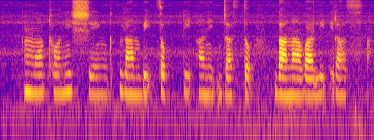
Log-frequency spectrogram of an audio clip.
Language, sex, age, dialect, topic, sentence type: Marathi, female, 25-30, Northern Konkan, agriculture, statement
